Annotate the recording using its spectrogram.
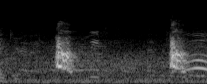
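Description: A dog giving two short, sharp barks about a second apart.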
